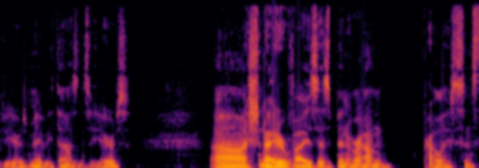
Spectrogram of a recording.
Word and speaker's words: Schneider Weisse: How do you pronounce that? Yeah, Schneider Weisse.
